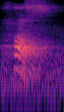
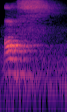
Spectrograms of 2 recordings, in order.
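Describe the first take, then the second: First: The word starts with a clear h sound. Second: The word starts without an h sound. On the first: The speaker calls it right. "A horse, h sound" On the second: The speaker calls it wrong. "You do not say os, is wrong"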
